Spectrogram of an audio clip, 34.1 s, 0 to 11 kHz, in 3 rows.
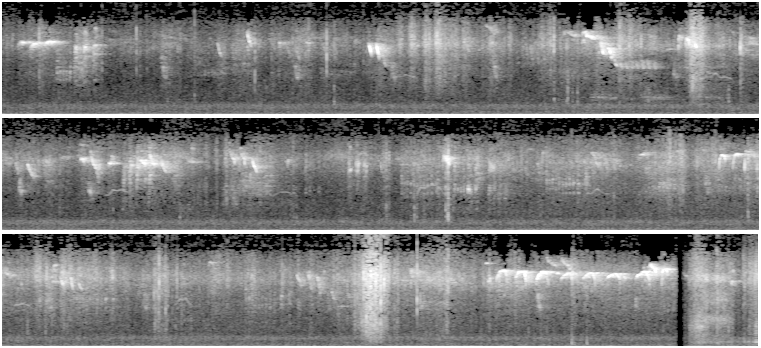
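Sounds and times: faint bird chirps and calls: 7.3 - 34.0.

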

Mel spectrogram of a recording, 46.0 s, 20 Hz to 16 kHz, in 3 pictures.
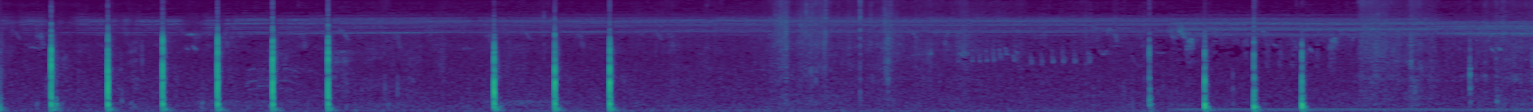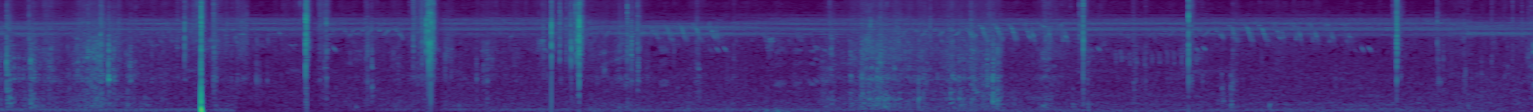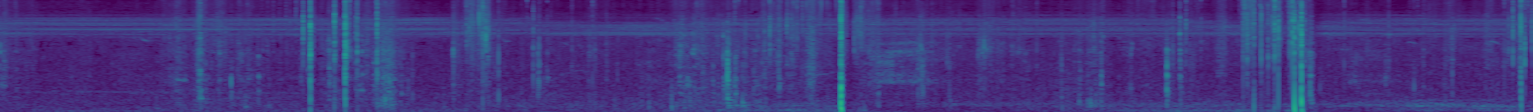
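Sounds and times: machete knocking wooden stake: 0.0 - 3.5
high insect buzz: 0.0 - 45.9
dry sticks snapping: 16.3 - 17.6, 18.3 - 19.8, 20.8 - 21.8, 29.2 - 29.8, 32.6 - 34.6, 35.2 - 36.7, 37.9 - 39.4, 42.3 - 43.9, 45.1 - 45.9.

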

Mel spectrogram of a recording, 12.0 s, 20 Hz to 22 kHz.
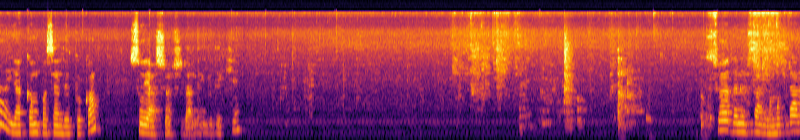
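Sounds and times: kitchen scrapes and rustles: 6.8 - 9.8, 10.5 - 12.0.

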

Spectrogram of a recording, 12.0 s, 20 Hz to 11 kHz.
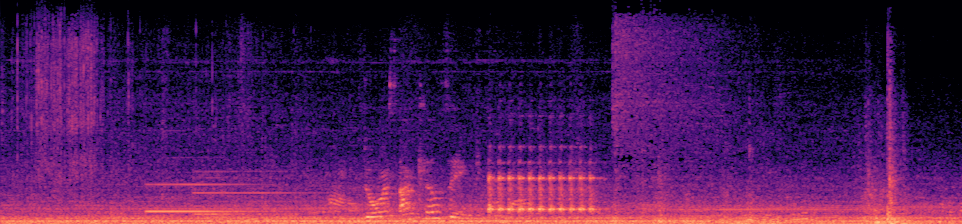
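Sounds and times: train hum: 0.0 - 12.0
train door-closing chime beeping: 1.8 - 3.6, 6.1 - 7.8.

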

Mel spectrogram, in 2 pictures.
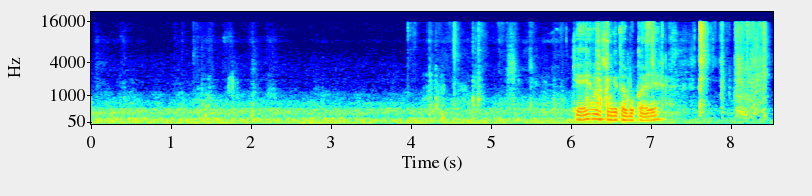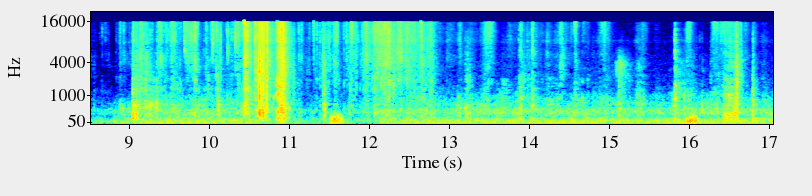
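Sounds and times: packaging rustling and crinkling: 4.2 - 17.0.

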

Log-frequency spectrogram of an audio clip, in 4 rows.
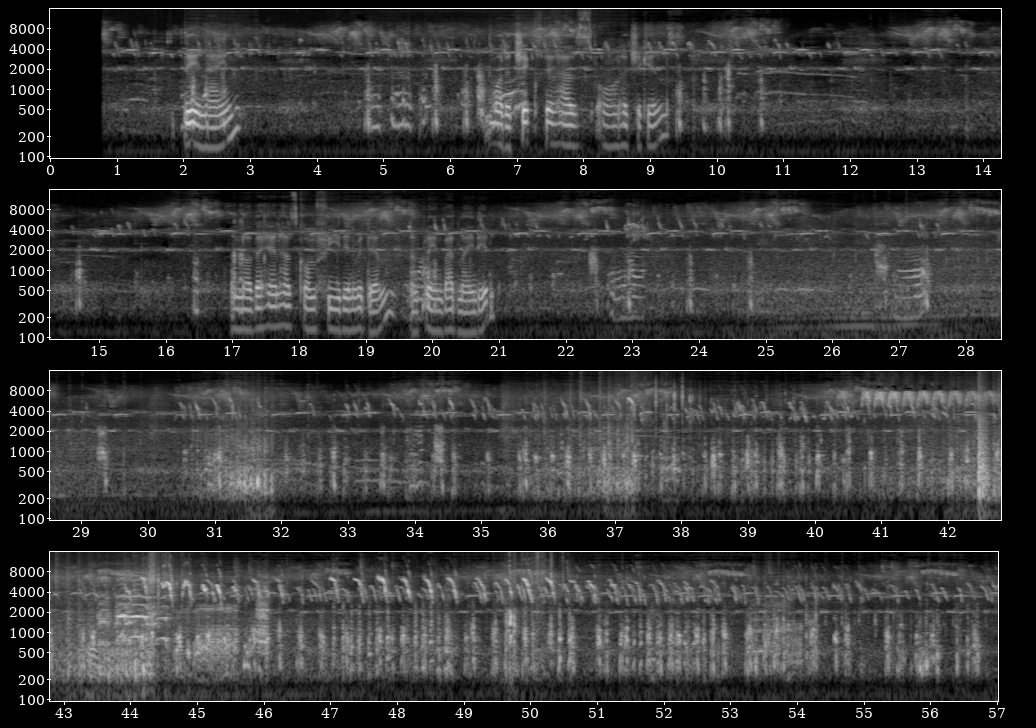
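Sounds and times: chicks peeping: 0.9 - 57.0
hens clucking: 1.7 - 3.8, 4.6 - 11.1, 16.4 - 25.3, 26.0 - 27.8, 29.0 - 57.0
loud chicken call: 43.4 - 46.4.

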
